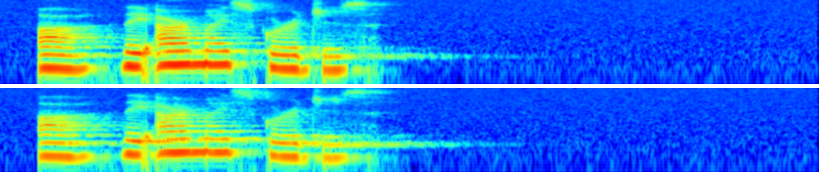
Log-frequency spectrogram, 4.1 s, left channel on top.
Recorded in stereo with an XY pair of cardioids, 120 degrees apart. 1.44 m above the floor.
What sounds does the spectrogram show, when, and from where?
0.2 s a woman speaking: 30° left, 0.7 m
